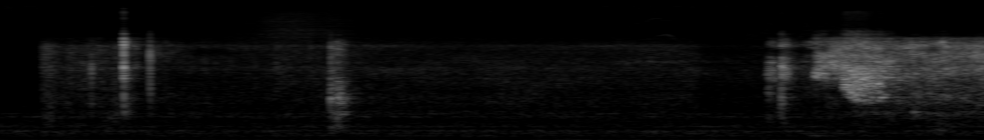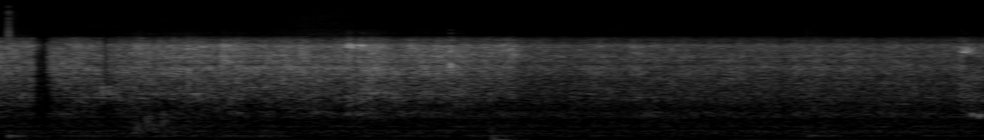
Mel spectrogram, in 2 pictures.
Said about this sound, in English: Jesus Christ, this hail's getting ridiculous. Put the phone up to it.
